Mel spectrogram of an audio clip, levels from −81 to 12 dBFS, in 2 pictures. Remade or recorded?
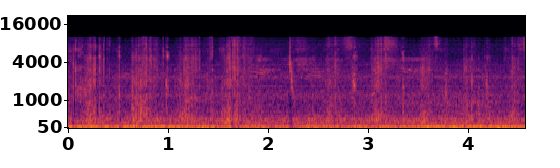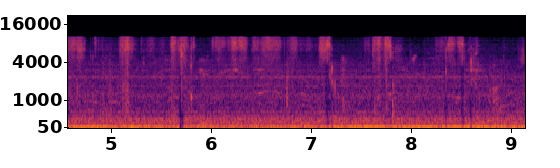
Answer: remade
